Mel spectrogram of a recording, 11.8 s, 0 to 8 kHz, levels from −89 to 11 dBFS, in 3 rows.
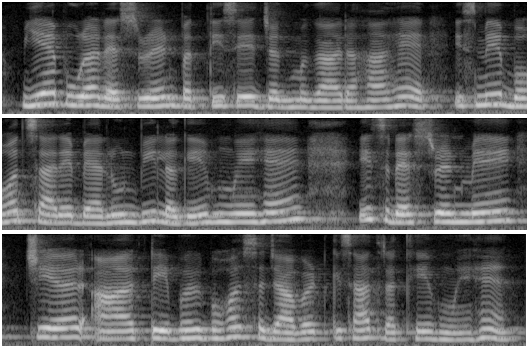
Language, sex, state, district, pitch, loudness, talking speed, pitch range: Hindi, female, Bihar, East Champaran, 220 Hz, -17 LUFS, 140 wpm, 200-240 Hz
